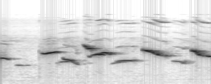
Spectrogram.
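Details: A laughingthrush, dancing as it sings, gives a continuous flowing stream of loud mellow whistles that rise, fall and overlap with no break.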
